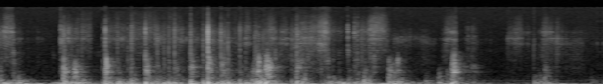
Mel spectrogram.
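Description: A single flat sheet of teal cardstock, held in both hands, is tapped on its surface with long painted nails and fingertips. It makes a quick run of soft, dull, low thumps and taps with very short decay, growing quieter near the end.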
